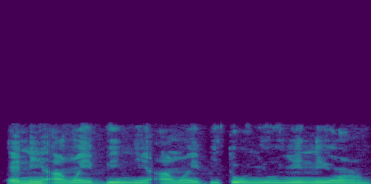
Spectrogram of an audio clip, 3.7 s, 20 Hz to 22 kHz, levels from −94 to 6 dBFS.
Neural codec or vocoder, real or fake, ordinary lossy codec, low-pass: none; real; none; 7.2 kHz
